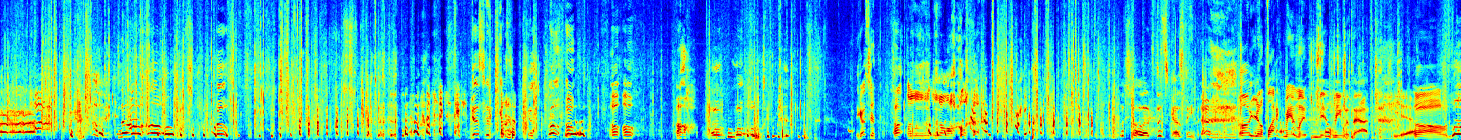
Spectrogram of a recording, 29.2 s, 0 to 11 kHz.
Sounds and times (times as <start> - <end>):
Speech: 24.8 - 29.2.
